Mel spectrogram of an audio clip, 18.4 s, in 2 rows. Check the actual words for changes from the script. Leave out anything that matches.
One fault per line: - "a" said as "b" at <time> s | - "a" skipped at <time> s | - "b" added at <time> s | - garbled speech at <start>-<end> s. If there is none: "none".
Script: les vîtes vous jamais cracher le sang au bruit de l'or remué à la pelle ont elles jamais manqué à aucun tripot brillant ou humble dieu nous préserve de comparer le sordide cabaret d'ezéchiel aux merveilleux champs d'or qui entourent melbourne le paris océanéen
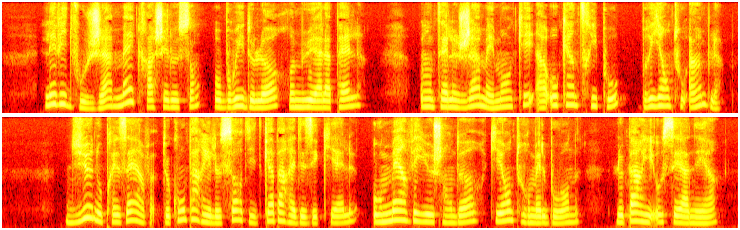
none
